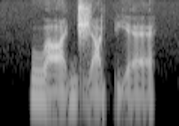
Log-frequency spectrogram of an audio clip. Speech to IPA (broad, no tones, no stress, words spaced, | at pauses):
wɑ̰d͡ʒɑ̰pʲæ̰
